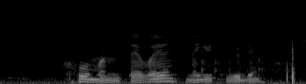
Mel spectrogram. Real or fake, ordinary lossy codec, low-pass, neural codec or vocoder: real; Opus, 64 kbps; 5.4 kHz; none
